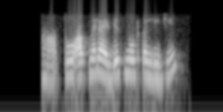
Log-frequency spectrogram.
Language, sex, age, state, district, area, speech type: Hindi, female, 18-30, Madhya Pradesh, Ujjain, urban, conversation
